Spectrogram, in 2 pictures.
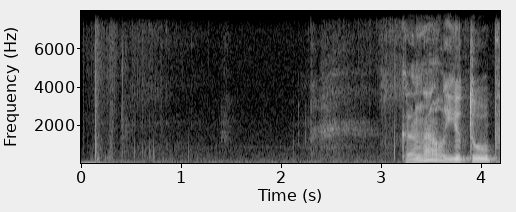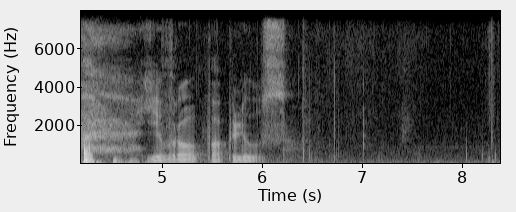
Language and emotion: Russian, sad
